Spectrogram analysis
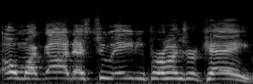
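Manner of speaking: hammed-up amazed outburst; imagined shock. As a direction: squeal it like you just saw the price. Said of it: "So I would have been like".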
